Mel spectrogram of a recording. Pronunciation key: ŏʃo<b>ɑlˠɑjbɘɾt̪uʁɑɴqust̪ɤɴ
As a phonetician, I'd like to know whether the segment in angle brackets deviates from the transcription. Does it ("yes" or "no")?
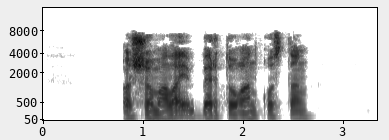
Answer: yes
